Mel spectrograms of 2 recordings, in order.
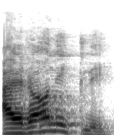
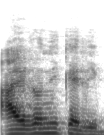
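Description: First: The ending is reduced to a short 'kly'. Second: The ending is said with a full 'kally' syllable. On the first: The speaker calls it right. "এটা সঠিক উচ্চারণ হবে আইরনিকলি" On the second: The speaker calls it wrong. "এটাকে আমরা অনেকে আইরনিক্যালি বলি। এটা ভুল উচ্চারণ"

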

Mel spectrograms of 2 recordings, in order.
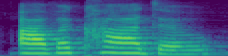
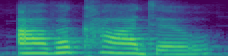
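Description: Both takes have the same delivery.

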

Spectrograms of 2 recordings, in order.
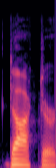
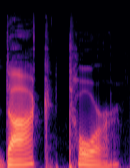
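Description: First: The last syllable is reduced and weak. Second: The last syllable is fully pronounced as tor.

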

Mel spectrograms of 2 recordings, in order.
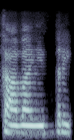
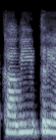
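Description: First: The second syllable has the vowel a. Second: The second syllable has the vowel i. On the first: The speaker calls it right. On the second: The speaker calls it wrong. "കവിയിത്രി അല്ല"

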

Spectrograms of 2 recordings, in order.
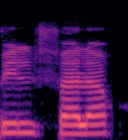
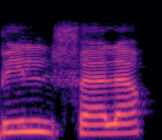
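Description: First: The final q is held still without any bounce. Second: The final q is released with a clear bounce. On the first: The speaker calls it wrong. "ما ينفعش مثلا اقول ... حرف القاف مش هيتسمع كده" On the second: The speaker calls it right. "لازم اعمل له ذبذبة واظهره"

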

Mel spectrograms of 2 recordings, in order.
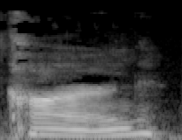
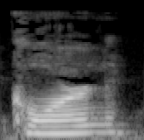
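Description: First: The vowel sounds like 'ar'. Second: The vowel sounds like 'or'.

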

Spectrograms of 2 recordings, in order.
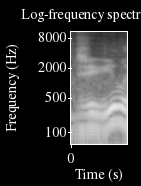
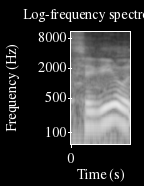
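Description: First: The name is pronounced the Turkish way. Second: The name is pronounced in an English-like way.

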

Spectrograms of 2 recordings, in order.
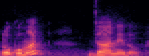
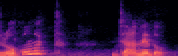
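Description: First: The pause comes after 'mat'. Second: The same.

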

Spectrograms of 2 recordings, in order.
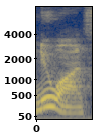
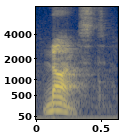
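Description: First: The word begins with two vowels, new-ah. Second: The word begins with a short 'nun' sound. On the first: The speaker calls it right. "instead of saying nuanced" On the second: The speaker calls it wrong. "it might say nunced"

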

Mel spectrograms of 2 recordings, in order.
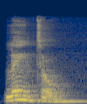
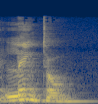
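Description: Both takes have the same delivery.

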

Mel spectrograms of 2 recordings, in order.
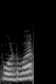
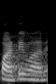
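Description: First: The first vowel sounds like 'o'. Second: The first vowel sounds like 'aa'. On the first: The speaker calls it wrong. "ये पोटवार नहीं" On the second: The speaker calls it right. "पाटेवार है"

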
